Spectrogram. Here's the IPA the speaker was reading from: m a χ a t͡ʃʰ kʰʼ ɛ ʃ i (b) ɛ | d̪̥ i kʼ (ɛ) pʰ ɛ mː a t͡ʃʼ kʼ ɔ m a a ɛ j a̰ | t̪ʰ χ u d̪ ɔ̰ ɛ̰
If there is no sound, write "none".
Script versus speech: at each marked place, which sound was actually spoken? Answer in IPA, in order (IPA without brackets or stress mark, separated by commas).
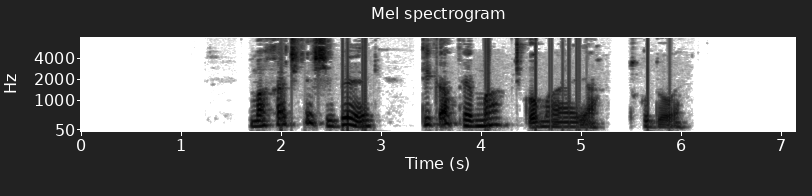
b, a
